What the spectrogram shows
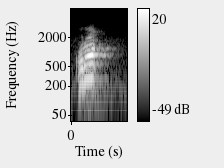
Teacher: Kalau baris atas rob, memang dia tebal lah. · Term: sifat tebal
